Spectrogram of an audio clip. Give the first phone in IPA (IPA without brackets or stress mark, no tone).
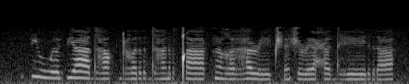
pʲ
